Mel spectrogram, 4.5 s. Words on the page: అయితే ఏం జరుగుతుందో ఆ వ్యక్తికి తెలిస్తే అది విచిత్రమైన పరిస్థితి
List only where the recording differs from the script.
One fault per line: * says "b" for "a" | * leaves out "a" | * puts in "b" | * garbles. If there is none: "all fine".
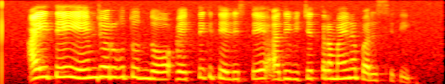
* leaves out "ఆ"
